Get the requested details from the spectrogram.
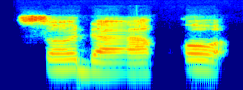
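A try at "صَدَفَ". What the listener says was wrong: Ini sodafa. Ini kan fa tadi kau baca. Jangan ketuker ya. Kalau titik satu nih yang atas ini fa. Kalau titik dua kof.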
